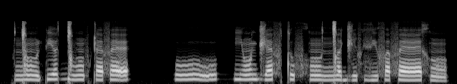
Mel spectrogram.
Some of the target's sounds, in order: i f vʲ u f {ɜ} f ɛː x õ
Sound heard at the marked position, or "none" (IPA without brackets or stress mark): ɜ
